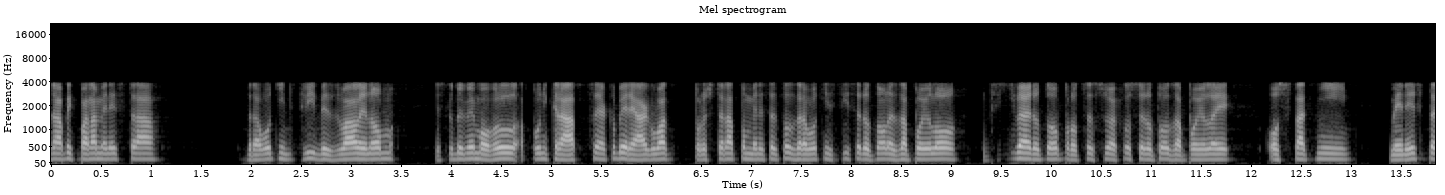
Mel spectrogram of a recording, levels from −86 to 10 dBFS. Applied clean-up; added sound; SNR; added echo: neural separator model SepFormer WHAMR!.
